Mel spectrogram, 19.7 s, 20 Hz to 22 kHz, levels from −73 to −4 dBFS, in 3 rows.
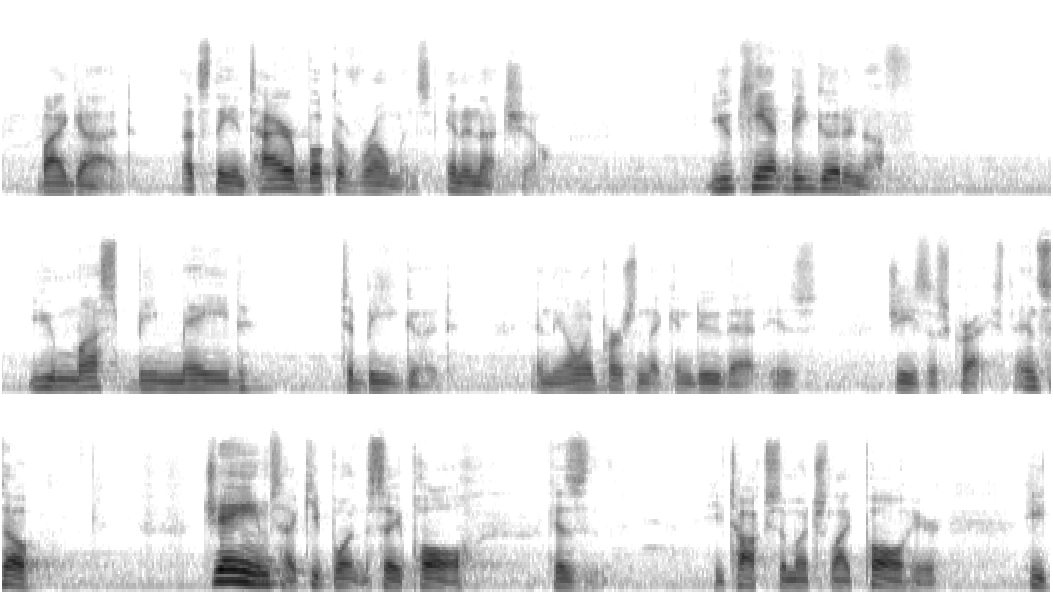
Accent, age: American, 50-69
